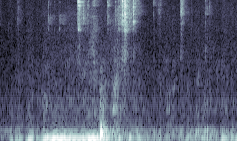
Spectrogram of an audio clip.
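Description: Faint low rumble of handling and movement close to the microphone, with a brief rising squeak about a second in.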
